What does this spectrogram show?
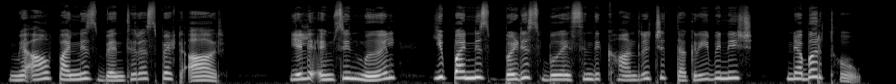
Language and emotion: Kashmiri, sad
